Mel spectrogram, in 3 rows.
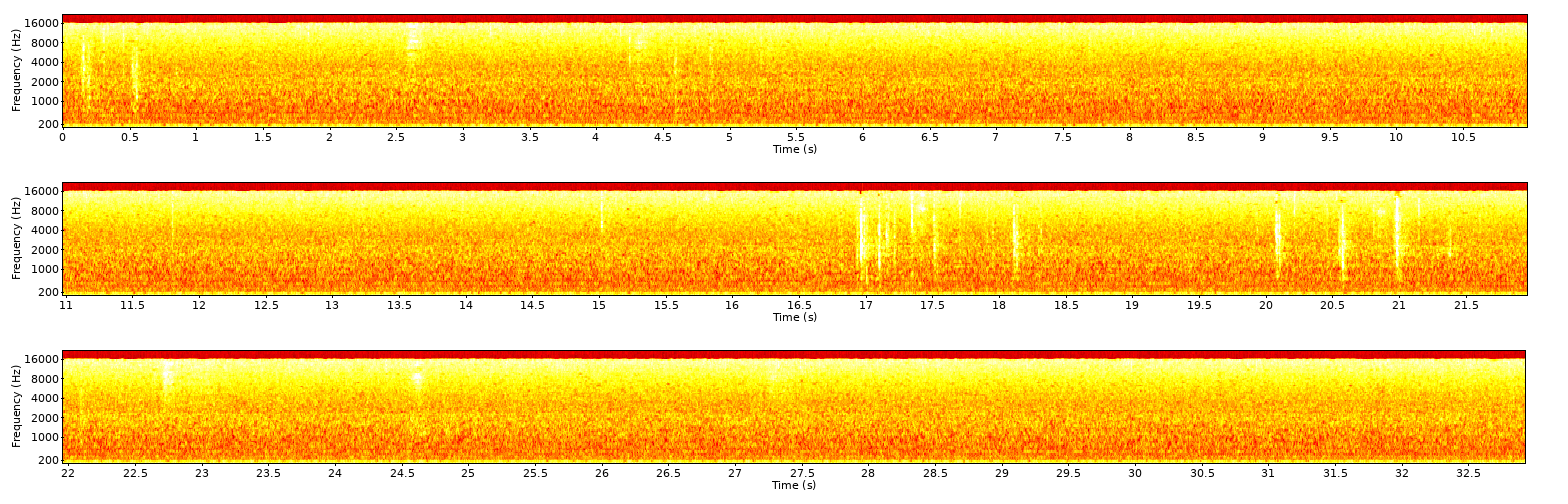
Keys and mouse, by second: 0.3 ctrl+right click, 0.6-10.2 drag, 10.2 click, 14.3-17.0 drag, 17.0 ctrl+z, 17.3 alt+click, 17.7 ctrl+right click, 18.7 click, 20.2 ctrl+right click, 20.7 alt+click, 21.1 ctrl+right click, 22.6-25.9 ctrl+drag, 25.9-28.7 ctrl+drag, 28.7-30.1 ctrl+drag, 30.1-32.1 ctrl+drag, 32.1 ctrl+click.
